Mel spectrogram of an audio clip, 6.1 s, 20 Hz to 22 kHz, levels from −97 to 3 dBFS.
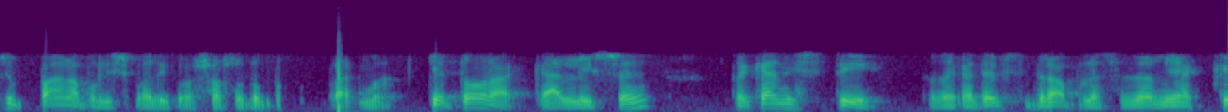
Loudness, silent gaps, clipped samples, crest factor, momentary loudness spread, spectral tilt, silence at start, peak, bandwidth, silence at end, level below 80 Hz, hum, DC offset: -35 LUFS; none; under 0.1%; 20 dB; 6 LU; -4.5 dB/octave; 0 s; -14 dBFS; 4.9 kHz; 0 s; -64 dBFS; none; under 0.1%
